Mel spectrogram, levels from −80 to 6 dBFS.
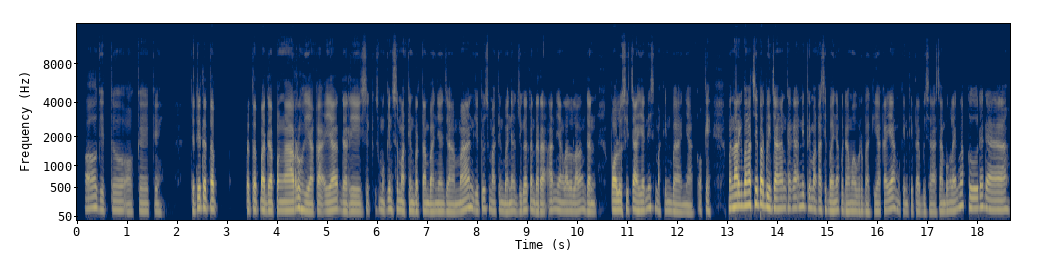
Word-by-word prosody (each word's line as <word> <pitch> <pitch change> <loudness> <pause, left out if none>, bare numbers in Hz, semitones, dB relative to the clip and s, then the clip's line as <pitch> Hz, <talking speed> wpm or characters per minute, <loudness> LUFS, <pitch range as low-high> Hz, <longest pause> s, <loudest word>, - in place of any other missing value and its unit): Oh 165 - -1
gitu, 135 0 -8
oke 120 -3 -6 0.2
oke. 115 - -8 0.7
Jadi 120 +7 +1
tetep 150 -3 +4 0.6
tetep 140 -3 +1
ada 130 -2 +5
pengaruh 125 +4 +3
ya, 115 -3 0
Kak, 120 -1 0
ya, 135 +3 +3
dari 115 -2 -2
seg 130 +3 -9 0.2
mungkin 140 +2 -3
semakin 125 -3 -2
bertambahnya 115 0 -1
zaman 120 +8 0
gitu 125 +4 -4
semakin 125 -3 -6
banyak 115 +2 -2
juga 135 +3 -1
kendaraan 125 0 -2
yang 130 -3 -3
lalu 120 0 -2
lalang 125 +3 -3
dan 115 -2 0 0.3
polusi 135 +1 +5
cahaya 125 -1 +3
ini 165 - -2
semakin 125 -6 -8
banyak. 105 -4 -4
Oke, 125 0 -6 0.3
menarik 180 +4 +7
banget 200 0 +8
sih 225 - +7
perbincangan, 160 -6 +5
Kakak, 165 +2 -2
ini 185 - 0
terima 155 -3 -1
kasih 140 0 -3
banyak 125 +1 0
udah 115 -1 -3
mau 120 -1 -2
berbagi 115 0 -5
ya, 115 - -9
Kak, 125 - -2
ya, 160 +3 +2
mungkin 115 -5 -9
kita 110 +2 -7
bisa 110 0 -6
sambung 115 +3 -5
lain 130 +6 -2
waktu, 170 -3 0
dadah. 135 -4 +1
125 Hz, 175 wpm, -22 LUFS, 115-145 Hz, 0.7 s, banget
